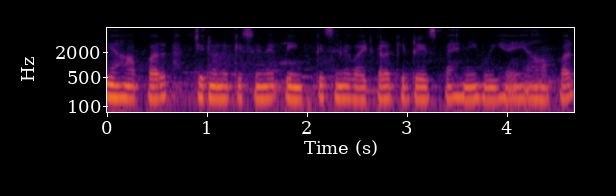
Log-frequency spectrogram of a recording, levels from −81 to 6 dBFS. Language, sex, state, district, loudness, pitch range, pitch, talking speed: Hindi, female, Uttar Pradesh, Hamirpur, -31 LUFS, 150-160 Hz, 155 Hz, 230 wpm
